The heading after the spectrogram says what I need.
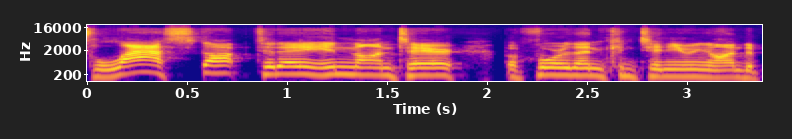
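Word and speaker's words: Nantes: getting back to Paris non te is where it is today I'm sure that was the most American possible pronunciation uh of that City non uh is where the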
